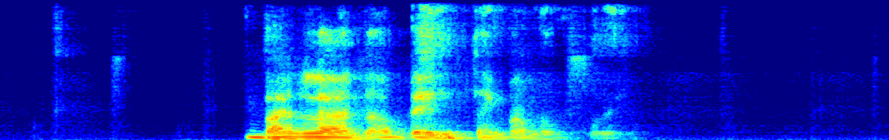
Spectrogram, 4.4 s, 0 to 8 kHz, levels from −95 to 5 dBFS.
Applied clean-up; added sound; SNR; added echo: neural mask model DeepFilterNet 3.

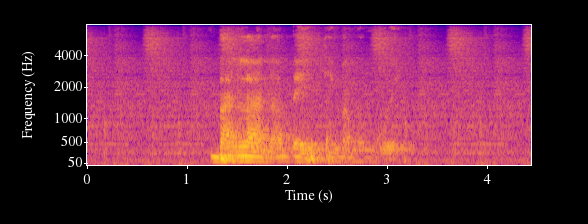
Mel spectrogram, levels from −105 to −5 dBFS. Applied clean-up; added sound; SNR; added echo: none; Water / Mechanisms; 13 dB; reverberation time 0.8 s.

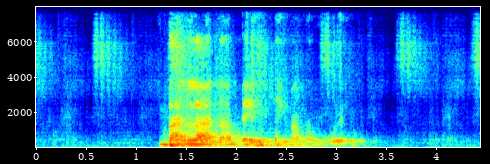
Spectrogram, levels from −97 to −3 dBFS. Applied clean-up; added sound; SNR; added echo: neural separator model SepFormer DNS4.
